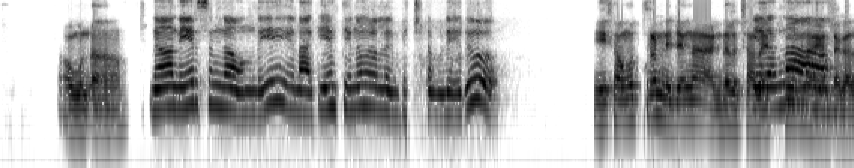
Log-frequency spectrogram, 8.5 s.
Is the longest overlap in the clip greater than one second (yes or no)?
no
